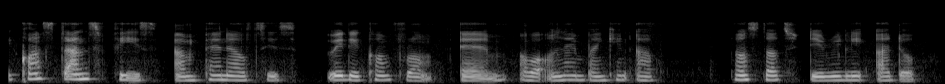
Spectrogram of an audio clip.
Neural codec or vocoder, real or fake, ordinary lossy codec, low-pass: none; real; none; 7.2 kHz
